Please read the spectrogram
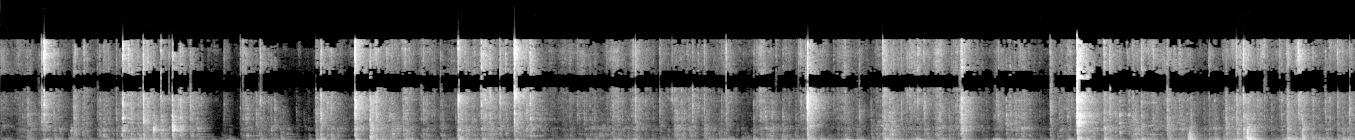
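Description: Irregular clicks, taps and rustling as electrical cables are handled and pulled inside an open breaker panel.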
